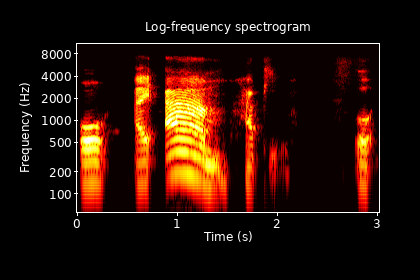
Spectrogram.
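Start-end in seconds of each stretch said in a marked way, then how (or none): 0.6-2.0 slow, with "am" stretched and emphasized; stress on am. Shown as a demonstration. Coach demonstrating tone of voice, stress on "am". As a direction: lean hard on the word "am". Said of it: "for example, I can say".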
